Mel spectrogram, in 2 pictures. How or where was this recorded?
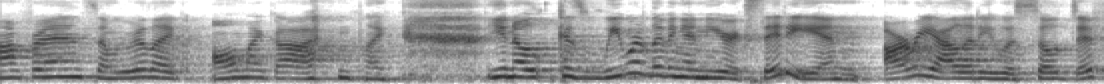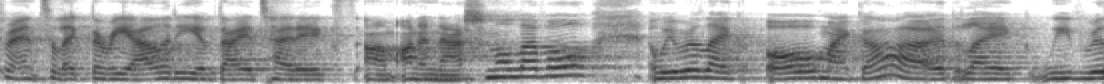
live audience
